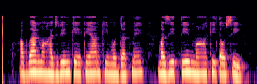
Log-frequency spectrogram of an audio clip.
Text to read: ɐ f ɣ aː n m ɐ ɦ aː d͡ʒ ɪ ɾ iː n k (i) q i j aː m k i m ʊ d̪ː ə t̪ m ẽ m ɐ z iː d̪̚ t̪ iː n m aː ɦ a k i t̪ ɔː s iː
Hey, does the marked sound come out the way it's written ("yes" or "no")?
no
